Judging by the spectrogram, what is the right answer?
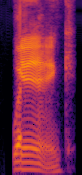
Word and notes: wank: American English

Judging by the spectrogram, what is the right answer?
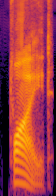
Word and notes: twite: American English

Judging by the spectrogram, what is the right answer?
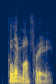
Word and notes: Gallimaufry: American English

